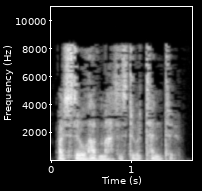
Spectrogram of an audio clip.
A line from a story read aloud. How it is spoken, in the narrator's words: he said grimly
